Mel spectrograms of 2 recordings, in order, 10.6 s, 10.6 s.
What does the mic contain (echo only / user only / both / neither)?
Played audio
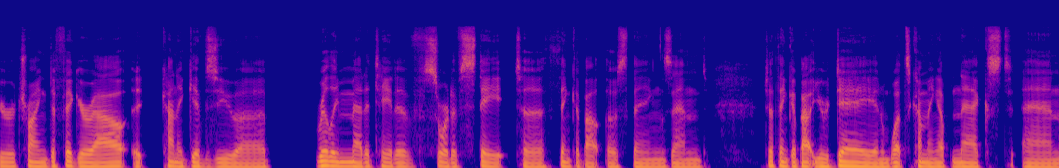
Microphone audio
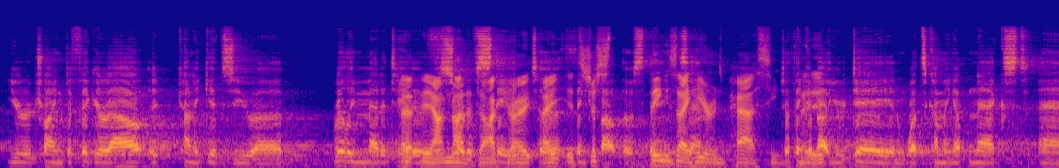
both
